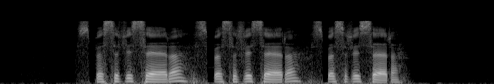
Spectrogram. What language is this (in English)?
Norwegian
